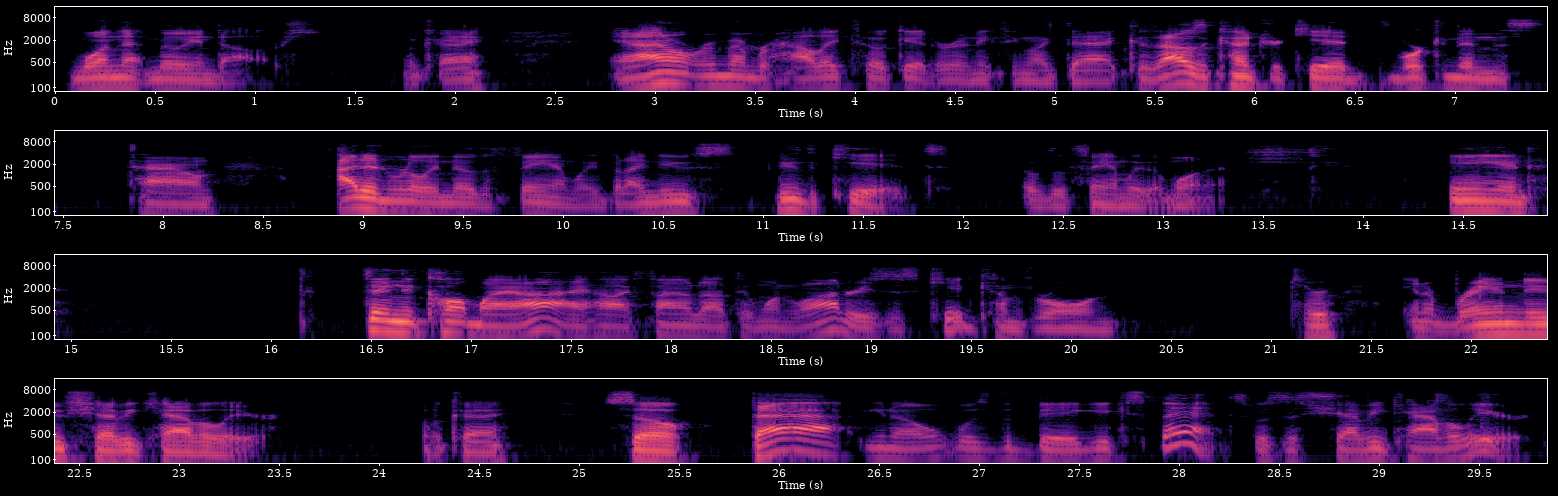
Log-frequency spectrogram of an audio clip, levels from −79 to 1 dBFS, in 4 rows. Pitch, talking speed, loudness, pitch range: 90 Hz, 165 wpm, -31 LUFS, 80-105 Hz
